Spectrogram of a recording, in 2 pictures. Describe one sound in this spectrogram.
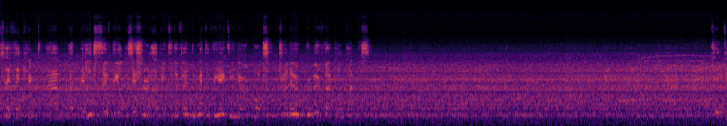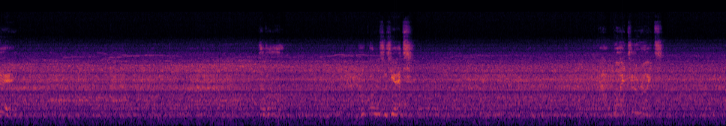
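Crowd noise from a football video game plays steadily through a television speaker.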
